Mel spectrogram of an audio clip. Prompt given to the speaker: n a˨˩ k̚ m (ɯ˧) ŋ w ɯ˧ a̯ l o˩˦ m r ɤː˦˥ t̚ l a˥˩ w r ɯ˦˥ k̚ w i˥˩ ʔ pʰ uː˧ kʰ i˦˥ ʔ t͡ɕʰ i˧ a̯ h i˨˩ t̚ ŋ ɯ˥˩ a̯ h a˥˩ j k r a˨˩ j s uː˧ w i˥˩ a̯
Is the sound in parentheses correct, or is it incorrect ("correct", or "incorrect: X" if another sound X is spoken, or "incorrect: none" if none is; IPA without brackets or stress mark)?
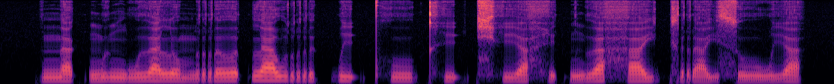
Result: incorrect: ɯ˨˩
